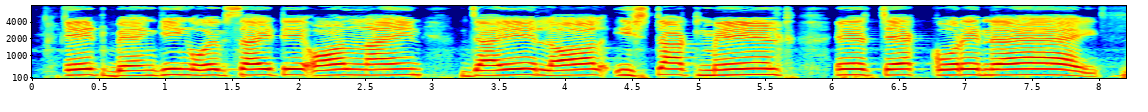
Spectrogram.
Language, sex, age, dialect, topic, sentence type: Bengali, male, 18-24, Jharkhandi, banking, statement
